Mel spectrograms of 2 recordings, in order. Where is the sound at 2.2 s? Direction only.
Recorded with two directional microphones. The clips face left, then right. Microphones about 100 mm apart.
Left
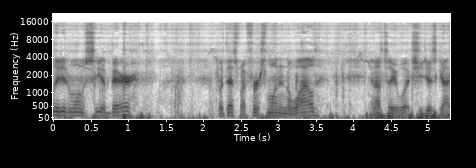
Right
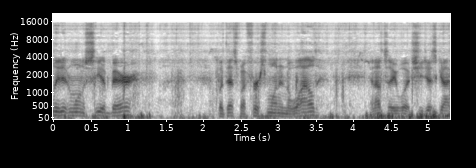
35° left (ahead or behind).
